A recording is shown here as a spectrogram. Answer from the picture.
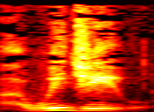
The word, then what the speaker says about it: Ouija: I've always thought the name Ouija or Ouija, as you pronounce it, you pronounce it the way it looks, we, French for yes, ya, German for yes.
